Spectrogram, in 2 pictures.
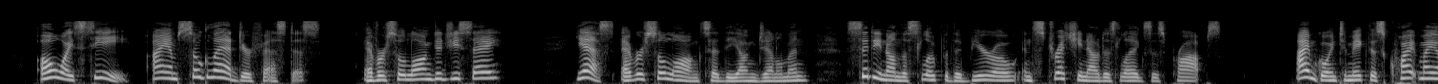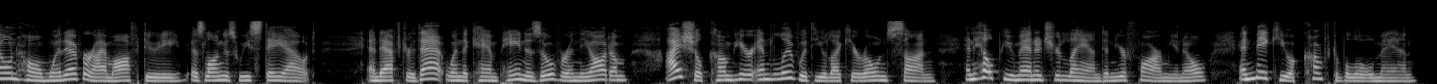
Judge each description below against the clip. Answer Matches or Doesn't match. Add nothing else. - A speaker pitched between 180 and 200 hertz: Matches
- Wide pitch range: Matches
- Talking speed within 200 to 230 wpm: Matches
